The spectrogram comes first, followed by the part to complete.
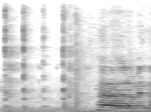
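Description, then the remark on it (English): A whisk clinks against a bowl of eggs mixed with a little salt, pepper, sugar and whipped cream in a few quick, evenly spaced taps, then a steadier, ringing hum carries on. Nobody speaks. “So then you want to crack them, put them in a bowl, add a little salt, add a little pepper, add a little sugar, add a little whipped cream, whisk it together.”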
